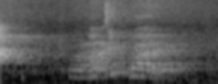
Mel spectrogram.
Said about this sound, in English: It's got to be a crow, doesn't it? Yes.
